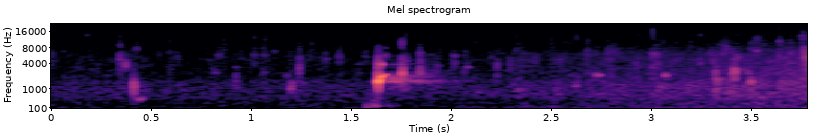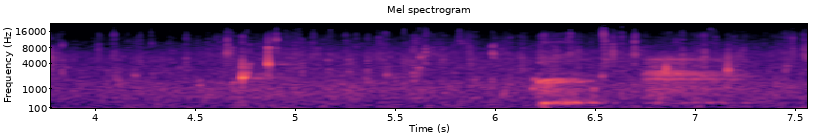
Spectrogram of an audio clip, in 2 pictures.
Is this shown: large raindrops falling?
yes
